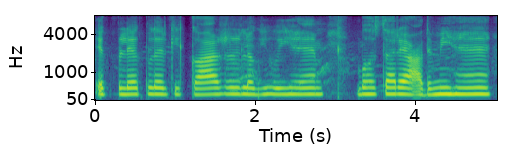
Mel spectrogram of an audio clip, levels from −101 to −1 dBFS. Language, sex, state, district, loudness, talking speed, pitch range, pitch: Hindi, female, Jharkhand, Palamu, -15 LUFS, 145 wpm, 220-230 Hz, 225 Hz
